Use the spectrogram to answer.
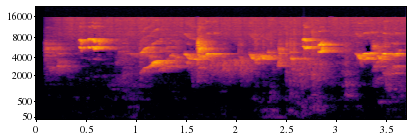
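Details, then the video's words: Male siskin courting a dilute-coloured female, singing a high, twittering run of quick chirps, trills and short whistled notes with brief pauses. "Tarim macho galanteando a fêmea diluída"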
